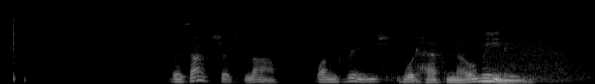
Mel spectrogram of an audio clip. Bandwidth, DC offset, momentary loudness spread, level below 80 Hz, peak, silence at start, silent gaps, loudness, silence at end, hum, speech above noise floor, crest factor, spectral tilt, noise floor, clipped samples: 11 kHz; under 0.1%; 24 LU; -74 dBFS; -18 dBFS; 1.7 s; none; -38 LUFS; 0.25 s; none; over 54 dB; 22 dB; -8.5 dB/octave; under -90 dBFS; under 0.1%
